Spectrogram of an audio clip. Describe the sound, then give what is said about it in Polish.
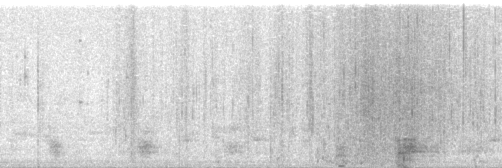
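Water trickles and gurgles steadily in an echoing tunnel, a soft continuous wash with a few brighter splashes and knocks near the end. “Nic tu nie ma, woda tylko tu jest.”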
